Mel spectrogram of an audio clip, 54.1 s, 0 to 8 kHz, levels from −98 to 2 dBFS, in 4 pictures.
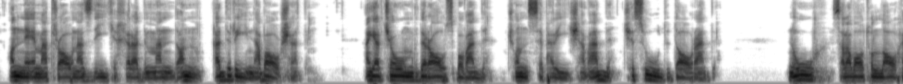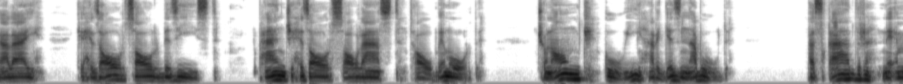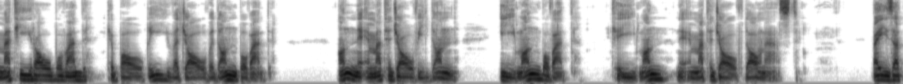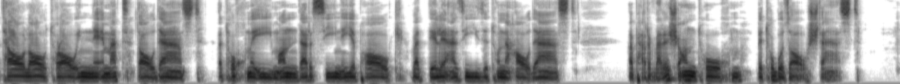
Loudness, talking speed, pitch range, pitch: -16 LUFS, 95 wpm, 85-100 Hz, 90 Hz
